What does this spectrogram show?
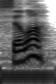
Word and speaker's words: Scylla: It's pronounced Scylla.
